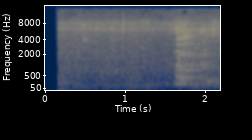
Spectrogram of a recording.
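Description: Camera handling and room noise as a handheld camcorder is swung up from the floor, with a short louder noise about one and a half seconds in.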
